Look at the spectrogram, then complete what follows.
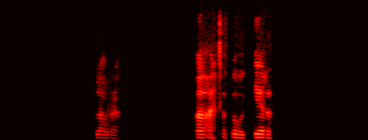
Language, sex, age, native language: Icelandic, female, 40-49, Icelandic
